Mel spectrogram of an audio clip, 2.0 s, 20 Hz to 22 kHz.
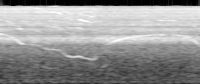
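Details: Dental high-speed drill placing occlusal guide cuts on the triangular ridge and toward the mesial marginal ridge of upper molar tooth #3, full zirconia crown prep: continuous high-pitched whine, pitch dipping and rising as it cuts.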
